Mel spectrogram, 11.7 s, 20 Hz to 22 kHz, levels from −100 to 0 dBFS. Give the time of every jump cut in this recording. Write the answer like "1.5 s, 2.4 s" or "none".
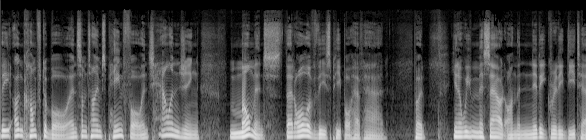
8.2 s, 9.4 s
